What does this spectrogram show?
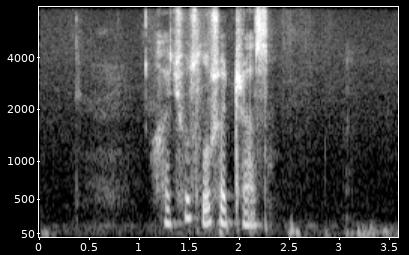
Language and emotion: Russian, neutral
